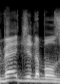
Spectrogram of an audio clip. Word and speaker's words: vegetable: the word ve and I'm going to pronounce it vegetable. Why are you? Once again, I got the stinky face look like you just had explosive diarrhea all over yourself. Vegetable. There's an E in there.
